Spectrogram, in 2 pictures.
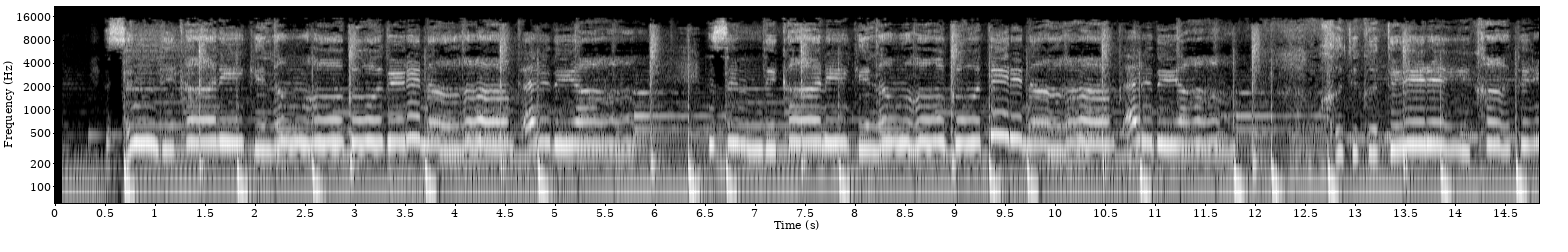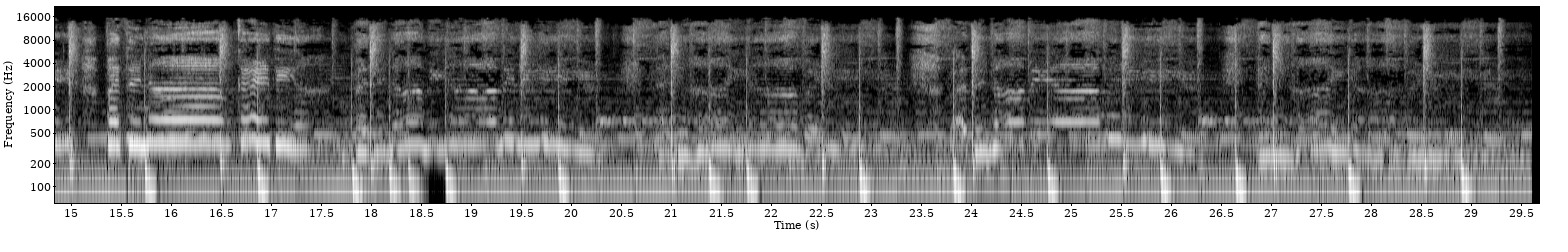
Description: Romantic Hindi Song

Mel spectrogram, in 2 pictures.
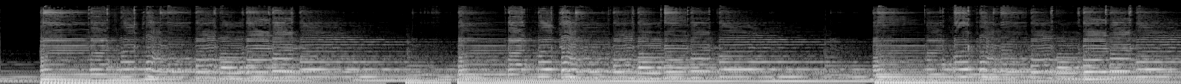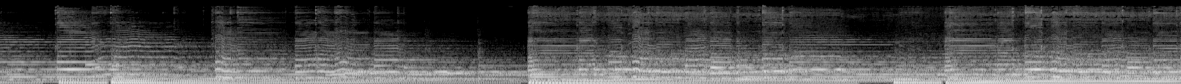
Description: Bgm Ringtone; Tholi Prema

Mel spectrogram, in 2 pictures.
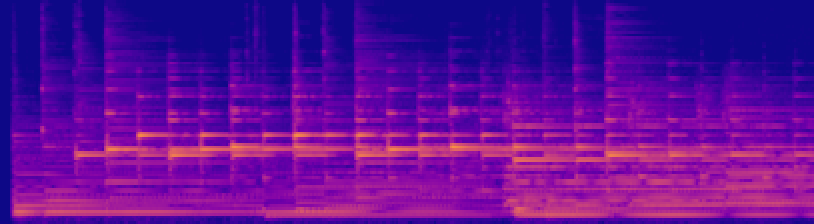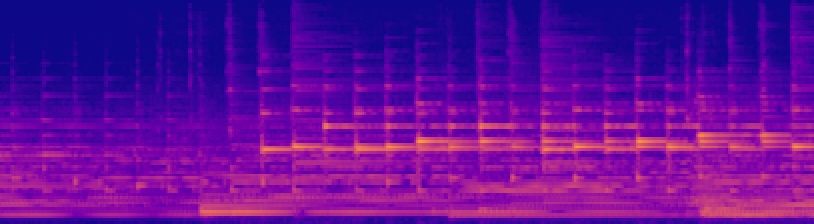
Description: Nice Solo Music Ringtone

